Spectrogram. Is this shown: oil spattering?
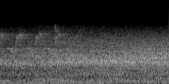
no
